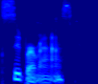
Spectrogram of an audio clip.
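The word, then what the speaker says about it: Xupermask: It is spelled with an X. Where is the X in the word Super Mask? I'll let you guess at home on this audio format. – Are you going to spell it out for us? – The X is at the front. It's Super Mask, but it's super. You say it like Super Mask.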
